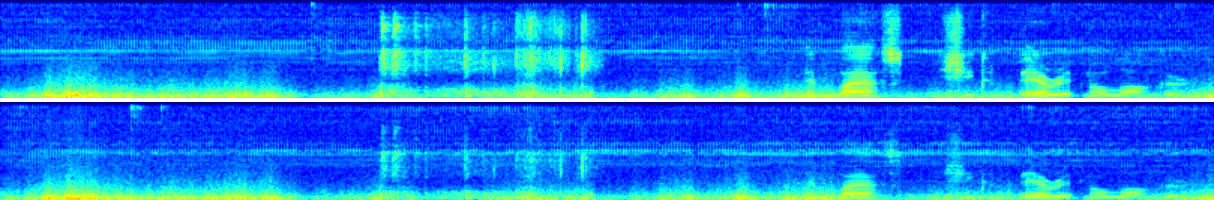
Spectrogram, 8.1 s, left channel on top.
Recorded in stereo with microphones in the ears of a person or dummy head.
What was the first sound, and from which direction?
A drawer, 55° left (ahead or behind).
